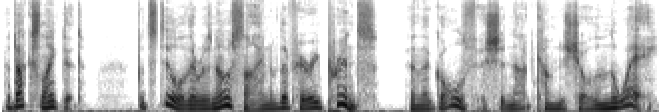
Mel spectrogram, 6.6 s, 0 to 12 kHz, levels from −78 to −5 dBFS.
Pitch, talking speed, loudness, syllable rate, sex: 140 Hz, 235 wpm, -19 LUFS, 5.3 syllables/s, male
